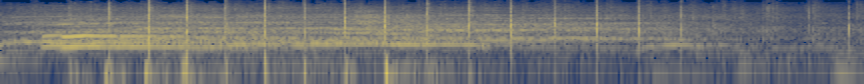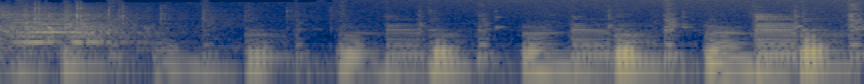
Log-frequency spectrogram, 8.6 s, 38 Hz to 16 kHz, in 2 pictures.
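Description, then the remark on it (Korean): An audience at a Seoul village radio public broadcast on September 24 claps loudly for about four seconds, welcoming two elementary school students from a Jungnang-gu village media team, a dense burst of applause with some voices mixed in, before it fades and a voice takes over. “큰 박수로 맞아주십시오”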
